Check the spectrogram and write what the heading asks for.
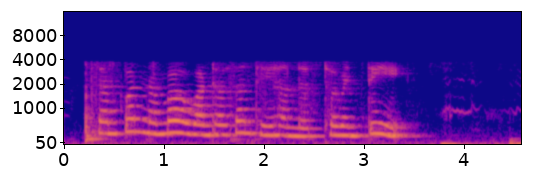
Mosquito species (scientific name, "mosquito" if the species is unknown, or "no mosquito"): no mosquito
